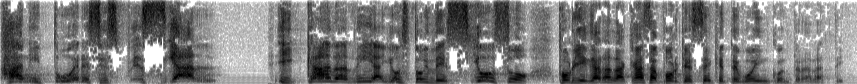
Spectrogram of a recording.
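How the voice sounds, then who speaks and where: A preacher acting out a tender, worried husband from the Bible, asking soft, coaxing questions. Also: male voice, high voice, animated, measured pace, creaky, husky, voice pushed up, exaggerated voice. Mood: loving.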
